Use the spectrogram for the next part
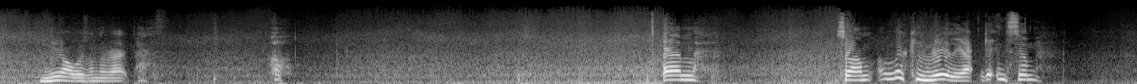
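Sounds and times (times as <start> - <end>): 
waterfall rushing water: 0.0 - 11.3
speech: 0.4 - 1.6, 2.7 - 3.0, 6.6 - 7.1, 8.4 - 10.5.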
